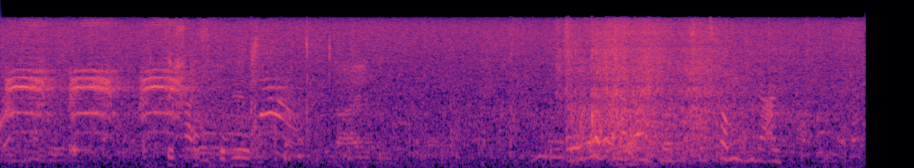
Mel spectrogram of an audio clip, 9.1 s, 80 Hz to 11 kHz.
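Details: Sea lions at Wuppertal Zoo in September 2011 give hoarse, nasal, honking barks in quick runs of two or three, then a louder, rougher outburst, with human voices murmuring underneath throughout.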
